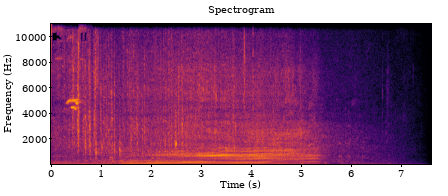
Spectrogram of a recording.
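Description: A rally car engine revs rise and fall, then fade into the distance.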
